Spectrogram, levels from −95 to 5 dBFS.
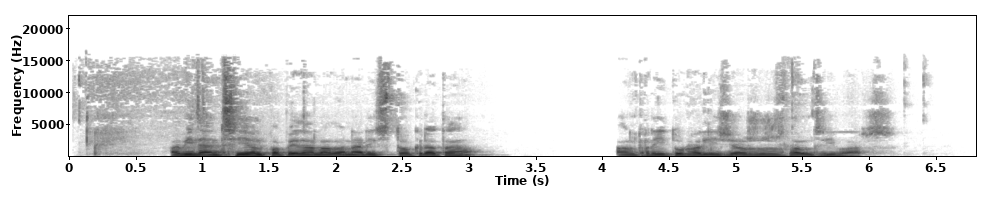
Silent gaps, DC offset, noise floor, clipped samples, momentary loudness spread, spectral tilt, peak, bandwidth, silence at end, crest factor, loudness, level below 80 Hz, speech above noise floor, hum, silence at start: none; under 0.1%; under -90 dBFS; under 0.1%; 15 LU; -6 dB/octave; -2 dBFS; 16 kHz; 0.7 s; 16 dB; -17 LUFS; -60 dBFS; over 74 dB; none; 0.2 s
